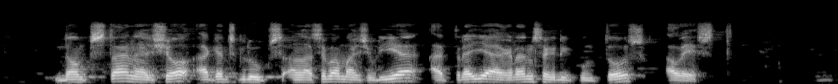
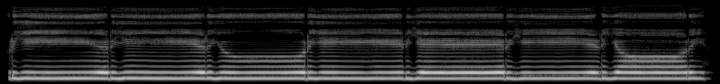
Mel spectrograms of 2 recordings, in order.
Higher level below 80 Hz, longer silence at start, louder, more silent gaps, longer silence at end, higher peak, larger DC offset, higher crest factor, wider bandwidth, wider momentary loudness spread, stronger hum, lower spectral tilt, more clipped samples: first, -58 dBFS vs under -90 dBFS; first, 0.55 s vs 0.1 s; first, -14 LUFS vs -22 LUFS; neither; first, 1.05 s vs 0.15 s; first, 0 dBFS vs -10 dBFS; neither; about the same, 14 dB vs 12 dB; second, 7.4 kHz vs 17 kHz; about the same, 8 LU vs 6 LU; neither; first, -5 dB/octave vs -2.5 dB/octave; neither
